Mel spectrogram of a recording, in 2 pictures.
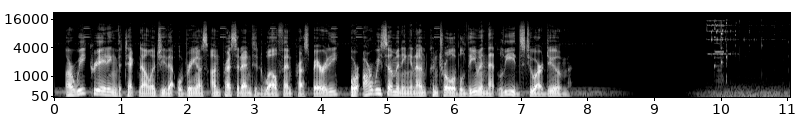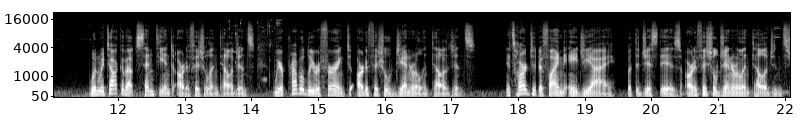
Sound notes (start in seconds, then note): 9.8 futuristic melodious beeps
